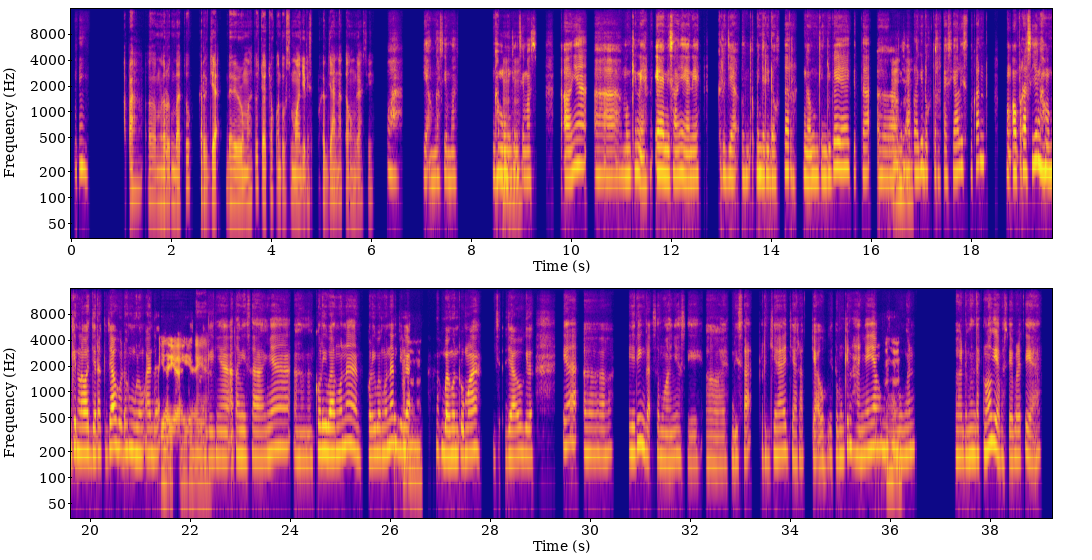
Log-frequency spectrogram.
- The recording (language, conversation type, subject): Indonesian, unstructured, Apa pendapatmu tentang bekerja dari rumah?
- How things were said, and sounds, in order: laughing while speaking: "enggak"; tapping; other background noise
